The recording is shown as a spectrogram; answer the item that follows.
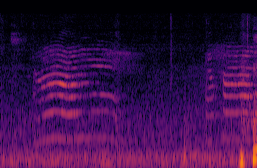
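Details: Pet cat at dinner time, in a home with a Boxer dog. Two clear meows, the first long and slightly arching, the second shorter, followed by a brief clatter and a person's voice.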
